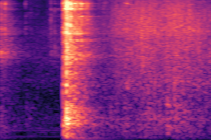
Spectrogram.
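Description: A cardboard box being handled and pulled across a wooden floor: a sudden knock about half a second in, then rustling and scraping that fades.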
